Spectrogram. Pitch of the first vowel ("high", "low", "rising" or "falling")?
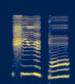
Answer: high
